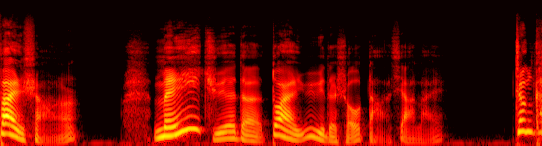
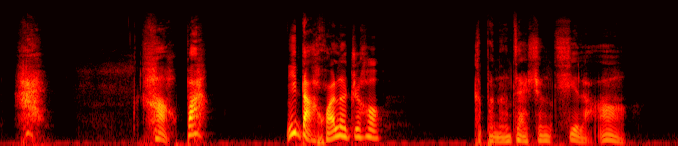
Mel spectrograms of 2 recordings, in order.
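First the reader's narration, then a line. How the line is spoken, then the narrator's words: Sighing, low voice. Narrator (Chinese): 钟灵叹了口气，低声道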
